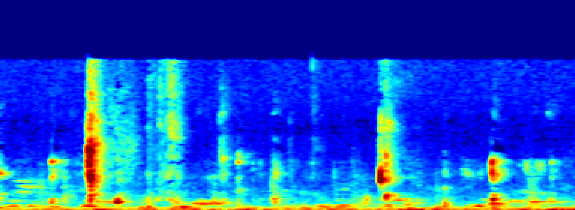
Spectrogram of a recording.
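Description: Faint close-up chewing of a fried catfish nugget, with a few short, sharp mouth clicks.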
